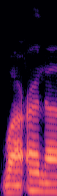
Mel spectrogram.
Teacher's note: آئین کو گلے سے بولیے اور لام کے اوپر مد ہے، اس کو آپ 2 سے 3 سیکنڈ کے لیے لمبا کریں گے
